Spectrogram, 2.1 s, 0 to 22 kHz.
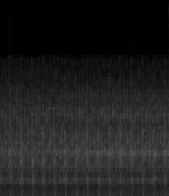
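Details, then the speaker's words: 2010 Audi Q5 Premium Plus, direct injection, timing chain, bought junked with check engine light and low oil pressure warning: steady idle with fine even injector ticking, no heavy top-end tap; sounds healthy, normal idle. "It sounds fine to me. I don't hear anything that I'd be worried about."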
